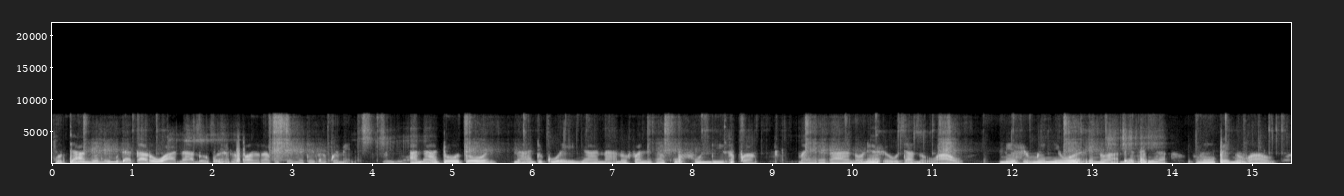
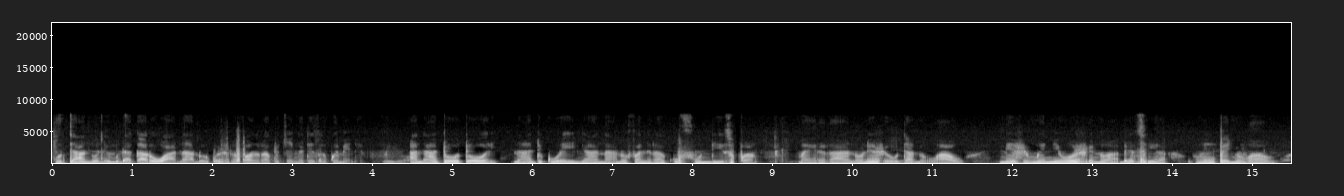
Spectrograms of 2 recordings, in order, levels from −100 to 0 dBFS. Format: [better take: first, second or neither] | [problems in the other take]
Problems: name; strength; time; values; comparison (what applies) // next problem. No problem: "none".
second | noise reduction (neural mask model RNNoise)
